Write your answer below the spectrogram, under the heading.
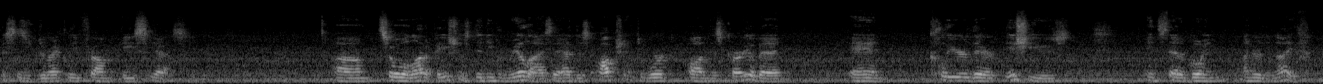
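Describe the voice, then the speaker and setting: A hoarse man getting over a cold, chatting casually to camera about his clinic's equipment. His voice sits a little high, and he stops often on fillers and the odd cough. He sounds set back from the mic, with steady noise behind him. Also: normal speed. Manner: coughs between sentences, many fillers. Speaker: wellness clinic owner. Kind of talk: casual educational talk to camera. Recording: distant mic with clear background noise.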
